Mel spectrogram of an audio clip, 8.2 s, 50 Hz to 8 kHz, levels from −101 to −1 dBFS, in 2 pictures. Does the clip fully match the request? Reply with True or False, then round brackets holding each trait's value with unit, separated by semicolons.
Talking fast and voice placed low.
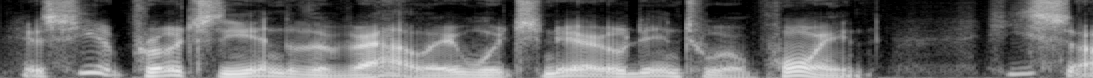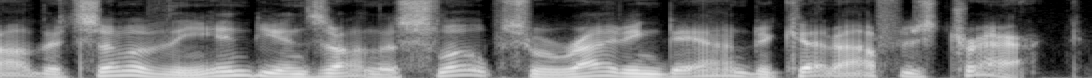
True (225 wpm; 120 Hz)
